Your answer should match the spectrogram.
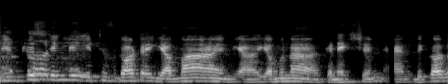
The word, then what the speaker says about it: Jam: And the word Jam is just the way they pronounced Yam.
